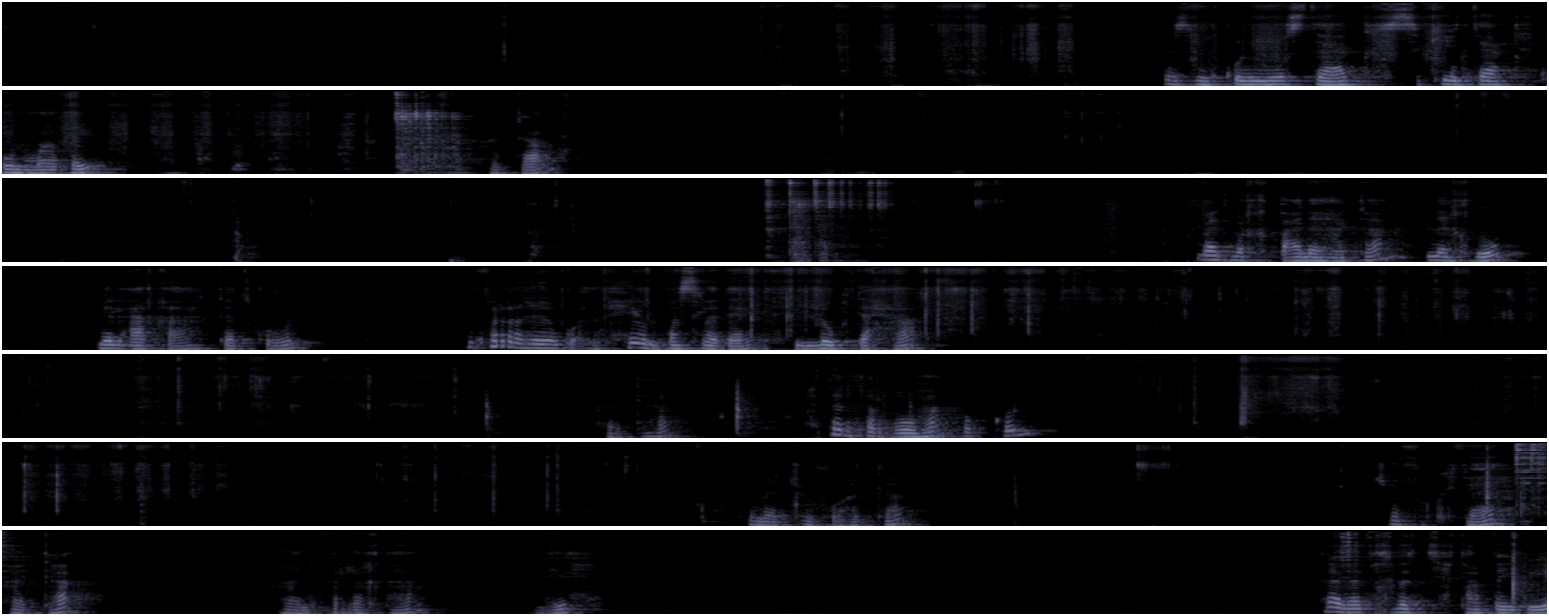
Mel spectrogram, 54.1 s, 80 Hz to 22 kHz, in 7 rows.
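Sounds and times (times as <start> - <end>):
spoon scraping onion: 3.6 - 10.3, 26.0 - 33.4, 36.3 - 42.2
onion flesh clicking: 11.7 - 13.8, 26.0 - 33.5, 36.2 - 42.2.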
